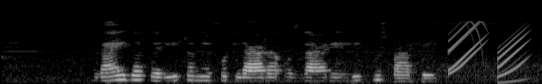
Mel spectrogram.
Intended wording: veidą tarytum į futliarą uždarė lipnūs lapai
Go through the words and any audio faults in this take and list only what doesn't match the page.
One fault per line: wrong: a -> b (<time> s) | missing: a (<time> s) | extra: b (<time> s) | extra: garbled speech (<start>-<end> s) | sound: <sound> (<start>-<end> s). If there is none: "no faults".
sound: chirp (4.5-5.3 s)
